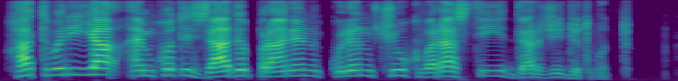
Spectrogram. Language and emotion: Kashmiri, neutral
